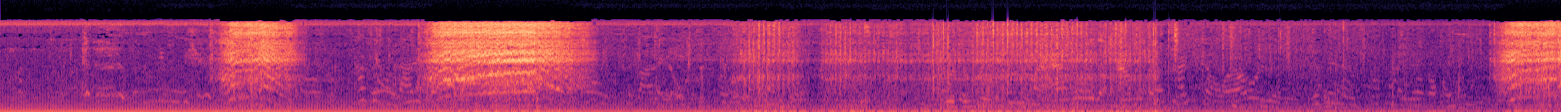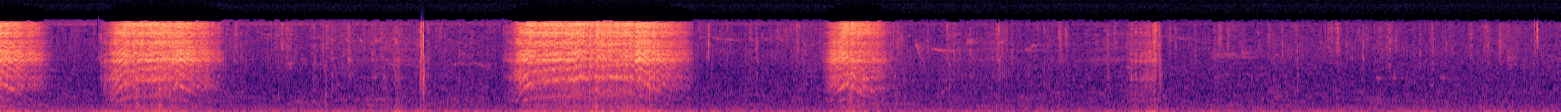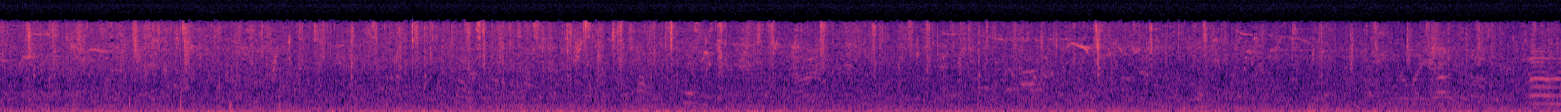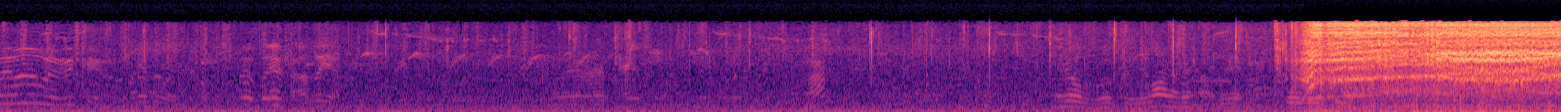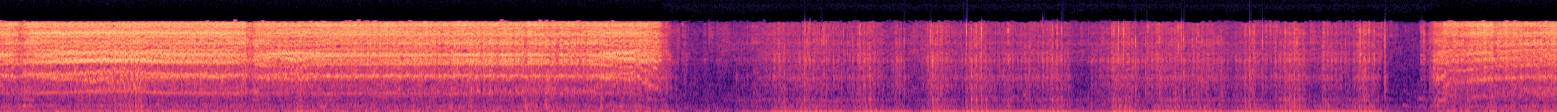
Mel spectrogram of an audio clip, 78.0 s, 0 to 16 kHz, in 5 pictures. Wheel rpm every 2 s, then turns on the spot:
0, 20, 70, 0, 20, 10, 0, 30, 40, 0, 70, 20, 10, 0, 0, 0, 0, 0, 0, 0, 0, 0, 0, 0, 0, 0, 0, 0, 0, 10, 140, 160, 160, 160, 80, 20, 20, 20, 90.
8-12 68-76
